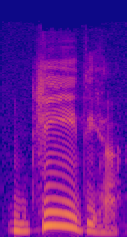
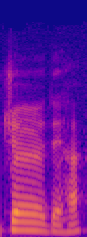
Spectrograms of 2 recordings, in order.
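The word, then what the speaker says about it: جِيدِهَا: And then right at the end we have Fi Jidiha. Okay, so not Jadiha or Diha, Diha, Fi Jidiha.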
